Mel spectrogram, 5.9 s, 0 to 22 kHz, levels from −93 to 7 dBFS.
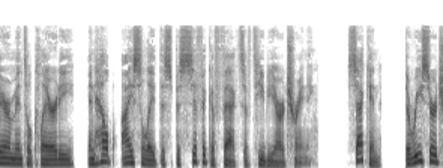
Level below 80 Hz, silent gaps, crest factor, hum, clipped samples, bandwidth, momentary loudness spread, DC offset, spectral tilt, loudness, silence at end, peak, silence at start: -44 dBFS; 4.31-4.55 s; 16 dB; none; under 0.1%; 11.5 kHz; 8 LU; under 0.1%; -5.5 dB/octave; -21 LUFS; 0 s; -4 dBFS; 0 s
